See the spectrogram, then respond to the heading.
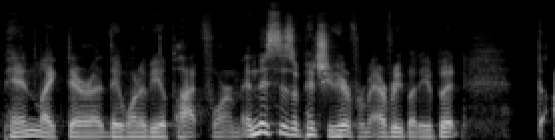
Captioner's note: none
